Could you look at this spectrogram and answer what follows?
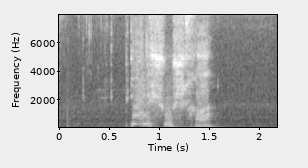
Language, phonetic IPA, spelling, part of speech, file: Georgian, [pʼiɾʃuʃχä], პირშუშხა, noun, Ka-pirshushkha.ogg
- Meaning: horseradish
